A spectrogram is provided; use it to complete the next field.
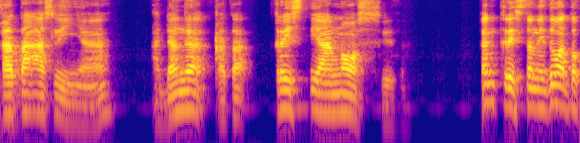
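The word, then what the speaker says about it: Χριστιανός: apa strong numbernya 5546 ya nih 5546 christianos bacanya christianos Christian ya bacanya christianos tulisan yunaninya perhati nih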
